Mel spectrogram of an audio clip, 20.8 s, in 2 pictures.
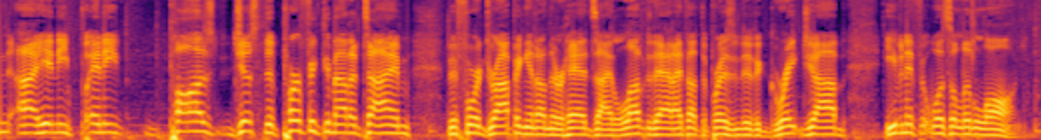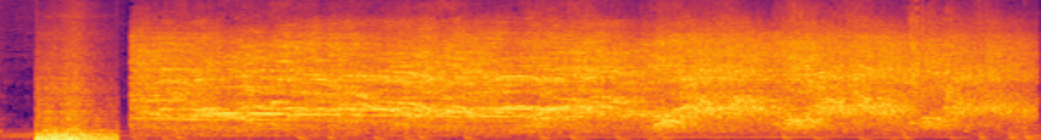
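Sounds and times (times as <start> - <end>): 
speech: 0.0 - 10.3
crowd applause and cheering: 11.7 - 20.8.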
